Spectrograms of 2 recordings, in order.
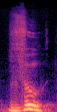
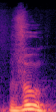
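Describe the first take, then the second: No difference in how they are said.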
